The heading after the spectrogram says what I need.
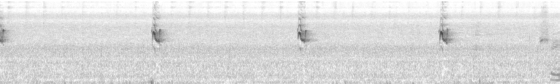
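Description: A young bulbul gives short, high, squeaky chirps, one roughly every two seconds, over a low murmur of background noise.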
